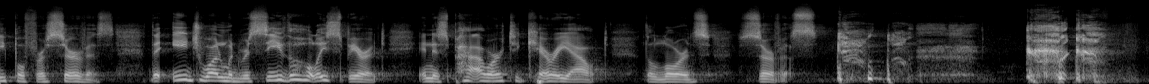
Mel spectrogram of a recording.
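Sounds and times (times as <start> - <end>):
speech: 0.0 - 9.0, 10.3 - 11.0
man clearing his throat in church: 8.4 - 9.2, 10.3 - 11.2
man coughing in church: 8.4 - 9.4, 10.3 - 11.2.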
